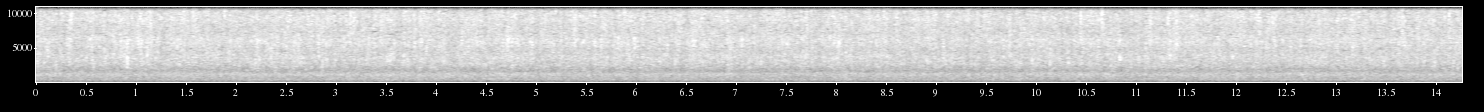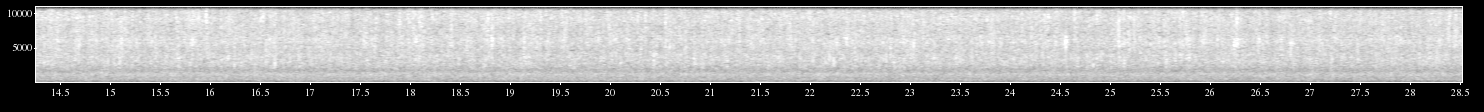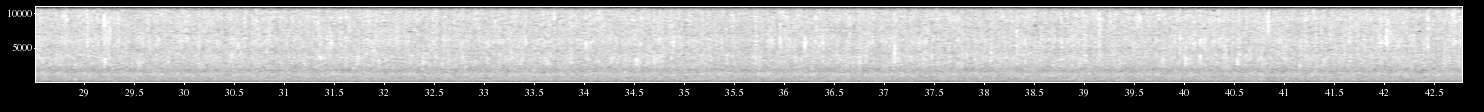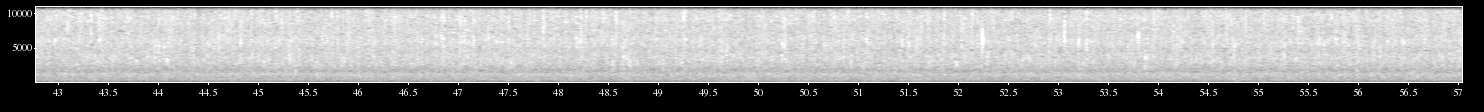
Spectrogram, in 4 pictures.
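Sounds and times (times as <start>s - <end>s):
rain falling into a puddle: 0.0s - 57.0s.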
